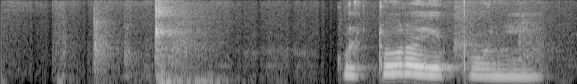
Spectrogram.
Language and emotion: Russian, neutral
